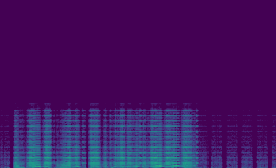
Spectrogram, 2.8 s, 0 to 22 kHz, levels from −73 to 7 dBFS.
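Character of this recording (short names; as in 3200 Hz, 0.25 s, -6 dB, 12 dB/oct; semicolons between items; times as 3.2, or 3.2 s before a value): a buzz of ramps at a fixed pitch in blocks of 64 samples; chopped level 6.6 Hz, depth 60%, duty 70%; a quantiser's noise floor 8-bit, dither none; µ-law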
